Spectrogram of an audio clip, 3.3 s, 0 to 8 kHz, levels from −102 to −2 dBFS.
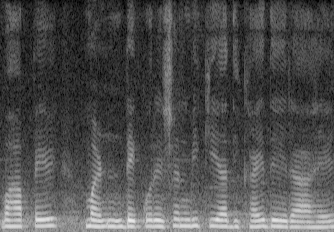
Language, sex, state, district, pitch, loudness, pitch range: Hindi, female, Uttar Pradesh, Deoria, 210 Hz, -21 LUFS, 200-220 Hz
